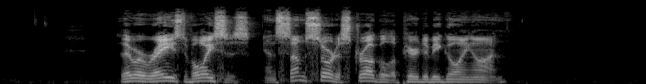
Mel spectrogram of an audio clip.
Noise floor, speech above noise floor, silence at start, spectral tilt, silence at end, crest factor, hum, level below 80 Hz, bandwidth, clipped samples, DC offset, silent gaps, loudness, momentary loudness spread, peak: -73 dBFS; 52 dB; 1.2 s; 0.5 dB/octave; 1.45 s; 24 dB; none; -66 dBFS; 16 kHz; under 0.1%; under 0.1%; none; -18 LUFS; 13 LU; 0 dBFS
